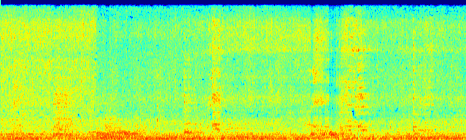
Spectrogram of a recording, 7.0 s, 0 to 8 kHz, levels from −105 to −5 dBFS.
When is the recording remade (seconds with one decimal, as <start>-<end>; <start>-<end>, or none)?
4.2-5.2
